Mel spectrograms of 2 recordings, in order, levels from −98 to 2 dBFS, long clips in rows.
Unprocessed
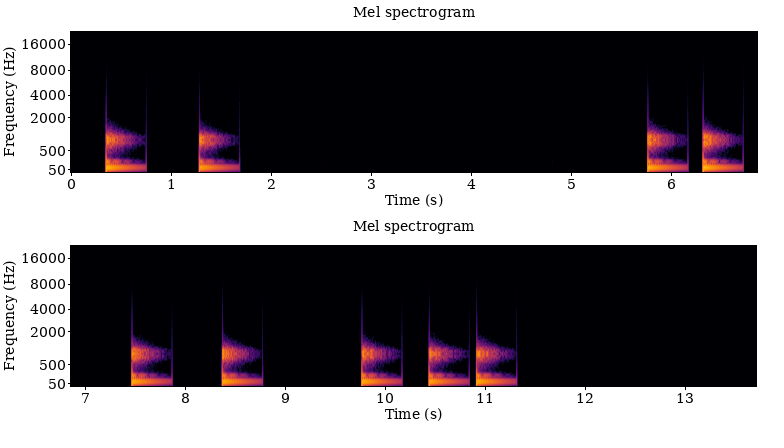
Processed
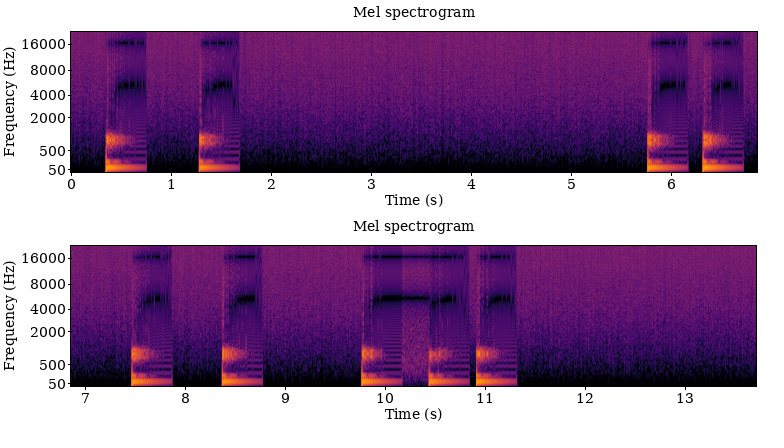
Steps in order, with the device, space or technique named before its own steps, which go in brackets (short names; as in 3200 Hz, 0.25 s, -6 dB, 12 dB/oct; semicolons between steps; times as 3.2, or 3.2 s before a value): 9.97–10.53 Chebyshev low-pass 660 Hz, order 3; budget class-D amplifier (switching dead time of 0.092 ms; switching spikes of -23.5 dBFS); gain -3.5 dB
